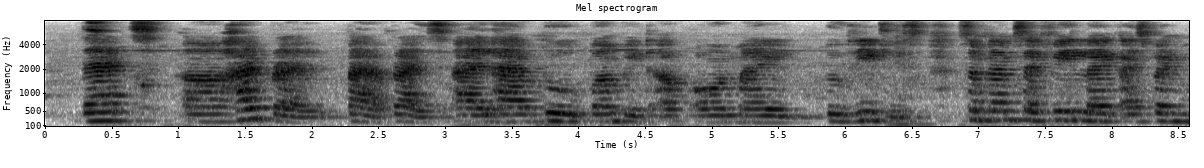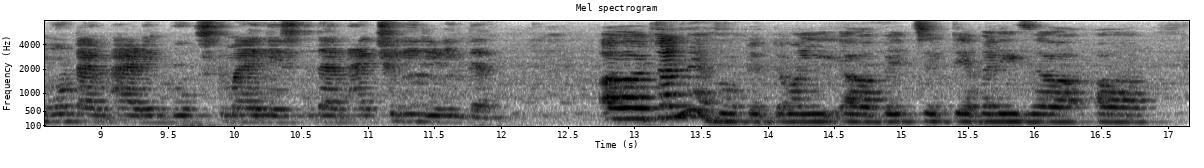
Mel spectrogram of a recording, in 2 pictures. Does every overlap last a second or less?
Yes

